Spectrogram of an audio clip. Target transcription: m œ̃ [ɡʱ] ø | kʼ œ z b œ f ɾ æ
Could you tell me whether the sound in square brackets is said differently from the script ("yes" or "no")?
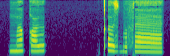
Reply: yes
